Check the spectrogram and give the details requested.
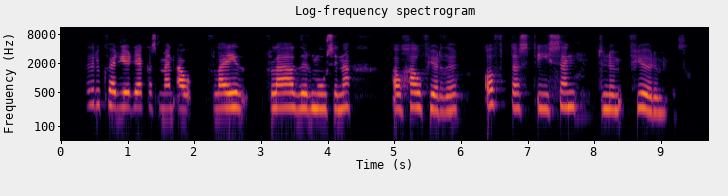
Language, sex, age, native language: Icelandic, female, 30-39, Icelandic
